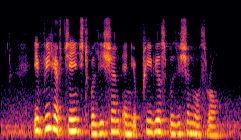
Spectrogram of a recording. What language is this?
English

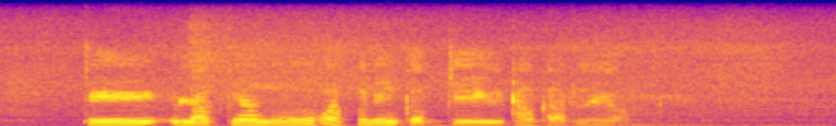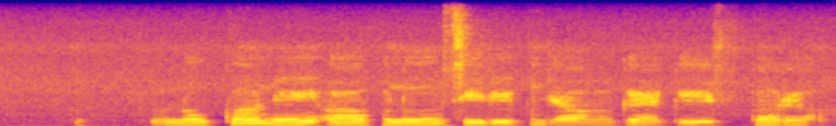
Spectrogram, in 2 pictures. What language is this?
Punjabi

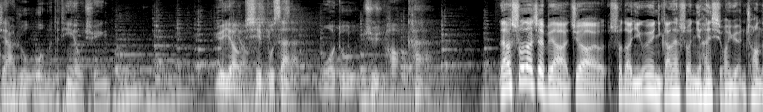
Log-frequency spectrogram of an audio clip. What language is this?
Chinese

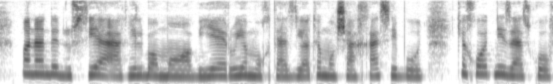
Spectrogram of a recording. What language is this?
Persian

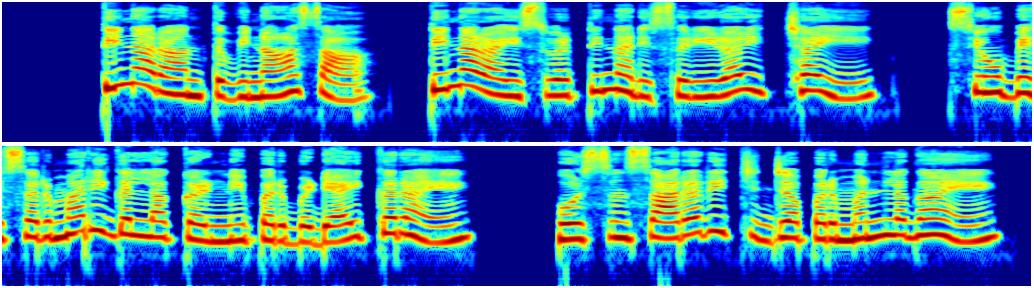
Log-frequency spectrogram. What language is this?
Mandeali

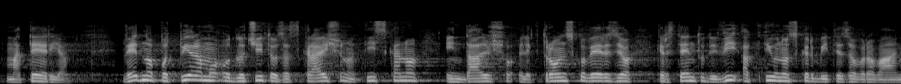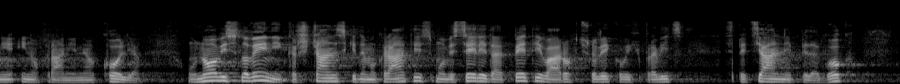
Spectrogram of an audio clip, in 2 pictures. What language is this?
Slovenian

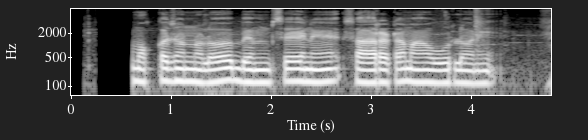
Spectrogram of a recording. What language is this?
Telugu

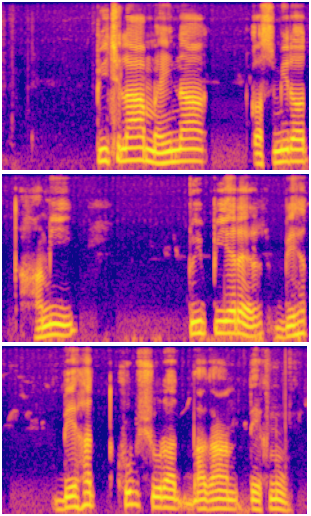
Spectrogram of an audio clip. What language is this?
Magahi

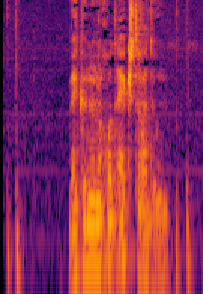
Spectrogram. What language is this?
Dutch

